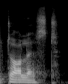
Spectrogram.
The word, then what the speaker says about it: tallest: EST is usually pronounced as est in Pakistan. For example, tallest, biggest, hardest. That is wrong. You must avoid it. It should be ist.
